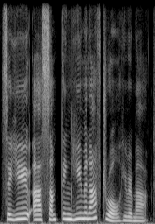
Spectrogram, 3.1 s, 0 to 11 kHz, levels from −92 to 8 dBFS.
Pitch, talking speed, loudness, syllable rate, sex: 230 Hz, 175 wpm, -14 LUFS, 5.5 syllables/s, female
